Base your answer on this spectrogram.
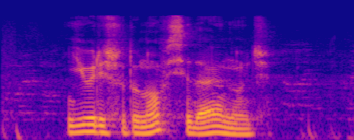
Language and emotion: Russian, neutral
